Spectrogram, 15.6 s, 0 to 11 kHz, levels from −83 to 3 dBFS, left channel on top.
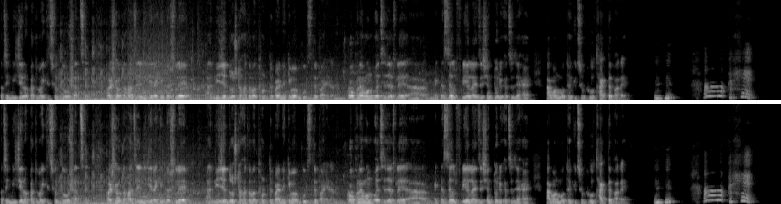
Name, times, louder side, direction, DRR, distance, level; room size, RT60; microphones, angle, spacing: voice 1, 0.0-3.8 4.1-6.7 7.0-8.5 8.8-10.6 10.9-12.5, equal, 25° right, 0 dB, 1.2 m, -32 dB
sound 1, 1.1-9.4, left 1 dB, 5° left, 1.5 m, -43 dB
sound 2, 2.5-9.1, left 3 dB, 45° left, 0.9 m, -44 dB
voice 2, 6.9-7.3 13.1-13.4 13.8-15.0, right 2 dB, 40° right, 0 dB, 0.7 m, -38 dB
5.1 x 2.9 x 2.3 m, 0.28 s
head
